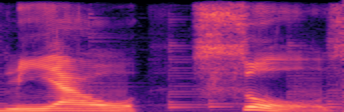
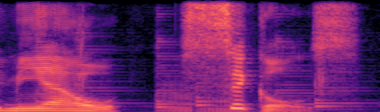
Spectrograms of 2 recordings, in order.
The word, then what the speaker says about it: Meowscles: His name is Meowscles, a pun on the word muscles and meow, you get it. However, there's apparently people that call this guy Meowsicles.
